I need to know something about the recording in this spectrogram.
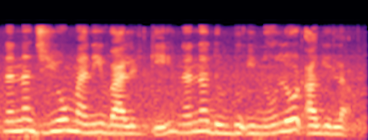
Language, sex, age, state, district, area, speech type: Kannada, female, 18-30, Karnataka, Udupi, rural, read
